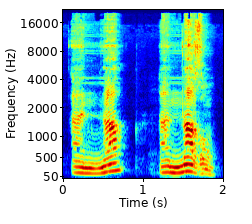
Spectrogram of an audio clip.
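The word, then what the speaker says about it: héron: Un aron. كنقولوا un aron. إذا هنا H ne se prononce pas و G كذلك. l'asthme.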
